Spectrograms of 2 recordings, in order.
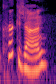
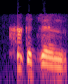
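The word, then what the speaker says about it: Kurkjian: Yeah, there's a lot of extra I's put in between the K and the J. There's a lot of Kirkjians going, but Kirkjian is kind of a new one from an ESPN employee.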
